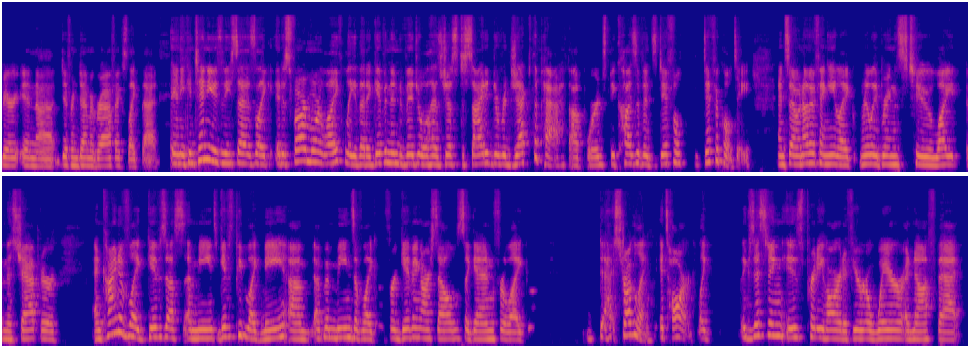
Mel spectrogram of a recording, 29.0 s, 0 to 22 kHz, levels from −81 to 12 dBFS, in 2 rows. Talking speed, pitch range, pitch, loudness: 175 wpm, 190-225 Hz, 205 Hz, -23 LUFS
